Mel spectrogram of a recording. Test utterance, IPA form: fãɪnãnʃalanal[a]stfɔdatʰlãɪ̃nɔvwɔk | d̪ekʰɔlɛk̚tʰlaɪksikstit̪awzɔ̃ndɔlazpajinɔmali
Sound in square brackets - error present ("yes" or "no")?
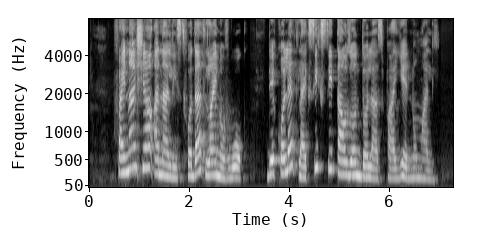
yes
